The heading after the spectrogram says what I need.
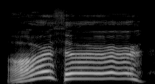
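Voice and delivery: a high, long-held cry of Arthur; crying out a name. Retold or imitated. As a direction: call out to a lost husband. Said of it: "I heard her crying".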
